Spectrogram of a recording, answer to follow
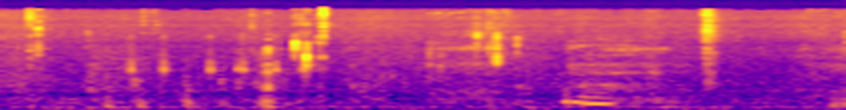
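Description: Near silence with faint, scattered small clicks and handling noises, and a brief low hum about three seconds in.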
